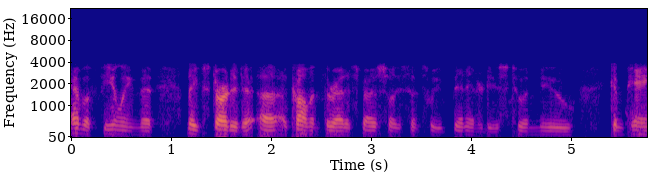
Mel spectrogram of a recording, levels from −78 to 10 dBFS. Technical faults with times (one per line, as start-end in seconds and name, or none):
0.00-5.76 RealAudio 14.4 codec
